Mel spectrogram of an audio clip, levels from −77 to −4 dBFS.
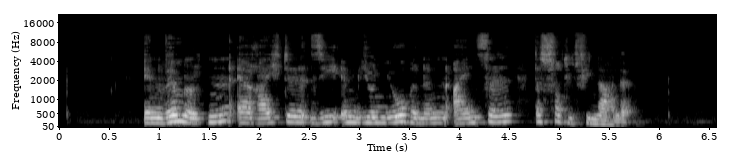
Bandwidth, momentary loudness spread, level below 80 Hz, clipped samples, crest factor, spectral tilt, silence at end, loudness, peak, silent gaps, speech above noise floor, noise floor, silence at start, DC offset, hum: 11.5 kHz; 10 LU; -80 dBFS; under 0.1%; 20 dB; -6 dB/octave; 0.85 s; -27 LUFS; -8 dBFS; none; 42 dB; -68 dBFS; 0.85 s; under 0.1%; none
